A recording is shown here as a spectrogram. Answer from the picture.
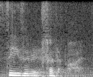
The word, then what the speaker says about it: Caesarea Philippi: Caesarea Philippi. Excellent. I was looking online. How does this pronounce? Caesarea Philippi.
